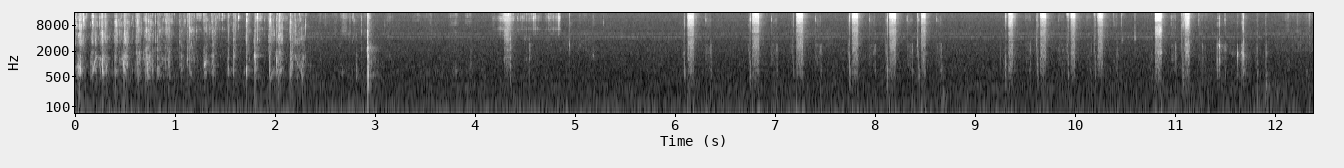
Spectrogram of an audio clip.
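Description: Fingers handling and tapping a plastic water bottle. First comes a dense run of rapid crinkling clicks for about two seconds, then, from about halfway through, separate sharp taps at roughly two a second.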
